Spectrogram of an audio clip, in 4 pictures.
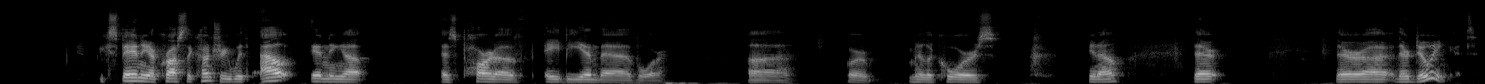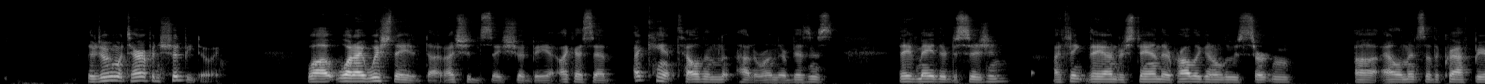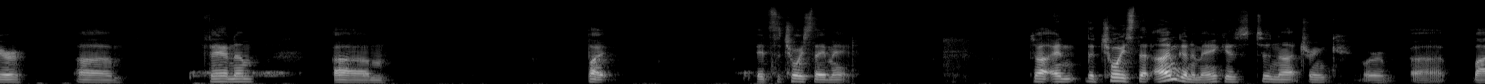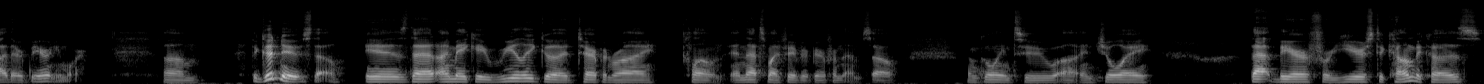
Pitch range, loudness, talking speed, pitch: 110-135 Hz, -29 LUFS, 140 wpm, 120 Hz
